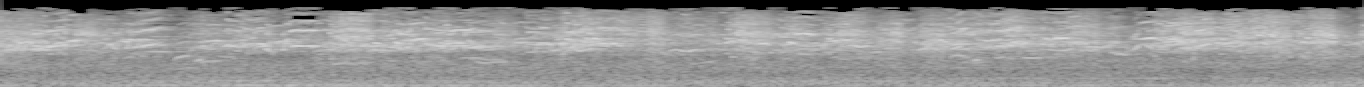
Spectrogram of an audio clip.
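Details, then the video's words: Rainbow lorikeets bathing in a rain gutter in Australia, part of a flock of about a hundred, keep up a constant wall of shrill, grating screeches from many birds at once. "Noisy Rainbow Lorikeets"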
